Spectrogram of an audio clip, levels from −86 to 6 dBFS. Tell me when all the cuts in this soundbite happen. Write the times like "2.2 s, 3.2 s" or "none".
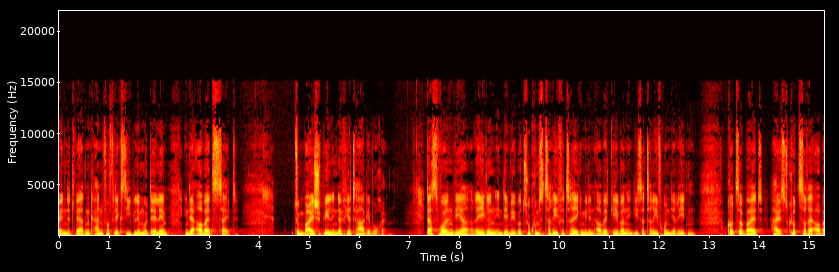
7.3 s, 13.3 s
